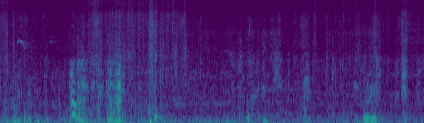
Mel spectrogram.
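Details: German Shepherd dog offered for sale, giving a few short, rough bursts of sound near one, two and five and a half seconds over a steady low background hum, with faint panting between them.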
